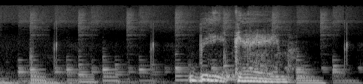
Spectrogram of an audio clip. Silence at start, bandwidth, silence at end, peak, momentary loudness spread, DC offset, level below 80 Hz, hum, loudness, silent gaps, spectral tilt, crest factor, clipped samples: 0 s; 17 kHz; 0 s; -4 dBFS; 13 LU; under 0.1%; -38 dBFS; none; -22 LUFS; none; -4.5 dB/octave; 20 dB; under 0.1%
